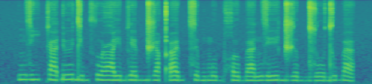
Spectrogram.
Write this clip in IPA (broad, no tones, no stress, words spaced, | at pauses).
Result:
nzi kaɗødeb θoʕeblɛb d͡ʒeqʼɛbt͡səb mobχʊba nze d͡ʒəbd͡zo dʊba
